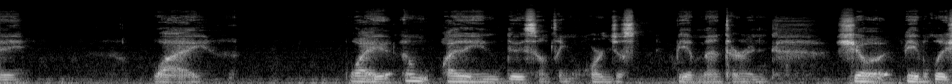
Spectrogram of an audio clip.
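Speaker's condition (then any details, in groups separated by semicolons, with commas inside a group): Ataxia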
